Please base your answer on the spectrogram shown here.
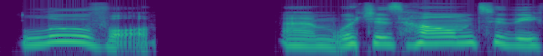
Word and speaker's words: Louisville: It's actually only about an hour away from the most populous city, Louisville, or as they say there, Louisville, which is home to the famous Kentucky Derby horse race.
